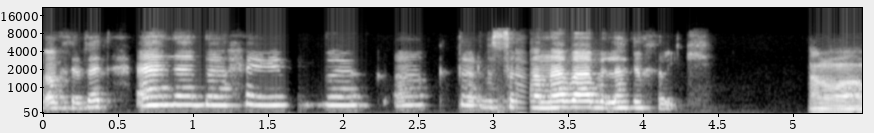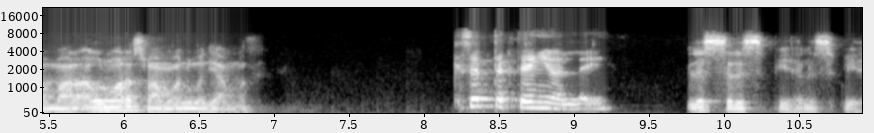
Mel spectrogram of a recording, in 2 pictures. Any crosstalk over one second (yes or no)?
no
